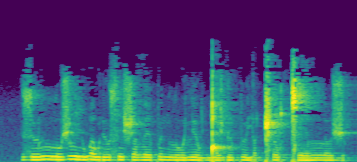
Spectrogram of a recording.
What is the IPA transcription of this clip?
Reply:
z ʉ lː u ʒ l i w ɐ w ɾʲ u s i ʃ ɐ ð e p ʉ n l u lʲ ɵ w ŋ͡ǃ e ʒ ɾʲ u p ʉ j ɐ ǁ ɵ w ǀ e lː ɵ ʒ

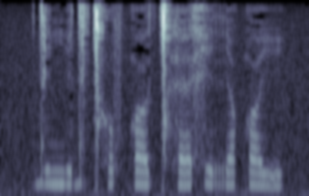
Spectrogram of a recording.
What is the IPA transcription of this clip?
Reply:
d iː ŋ i d i ǀʰ o f qʷ ɯː ǀʰ ɛ x i r iː qʷ iː

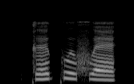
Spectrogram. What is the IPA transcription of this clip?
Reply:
k ɘ kʷ ɯ xʷ ɛ

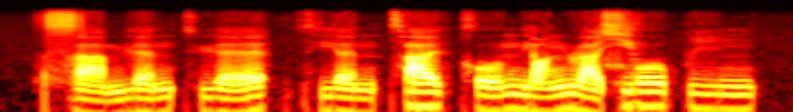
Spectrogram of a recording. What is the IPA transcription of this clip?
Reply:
s ä˨˩ m ɥ ɛ˨˦ n t̪ʰ ɥ ɛ˨˦ | t̪ʰ j ɛ˨˩ n t̪ʰ a˦ ɪ̯ kʰ o˨˦ ʊ̯ n̪ j ɑ˨˦ ŋ ɻ ä˨˩ ɕ j o˦ ʊ̯ p i˦ ŋ

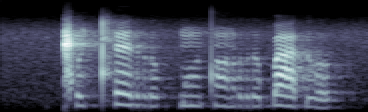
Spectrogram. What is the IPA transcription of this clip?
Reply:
ǁ ʊ cʰ ɛ r o k͡p ũ t ɔ̃ r ʊ ɓ a ɗ ʊ

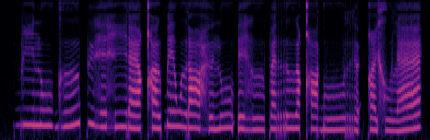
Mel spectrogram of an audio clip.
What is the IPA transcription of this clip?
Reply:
b iː n uː ɡʱ ɯː p y ɦ e h iː ɾ æ qʰ ɯ ɓ e w ɯ ɾ ɑ h ø n uː ʔ e ɦ ɯː p æ r ɯː qʰ ɑ ɠ uː r ø ʔ q i x u l æ

